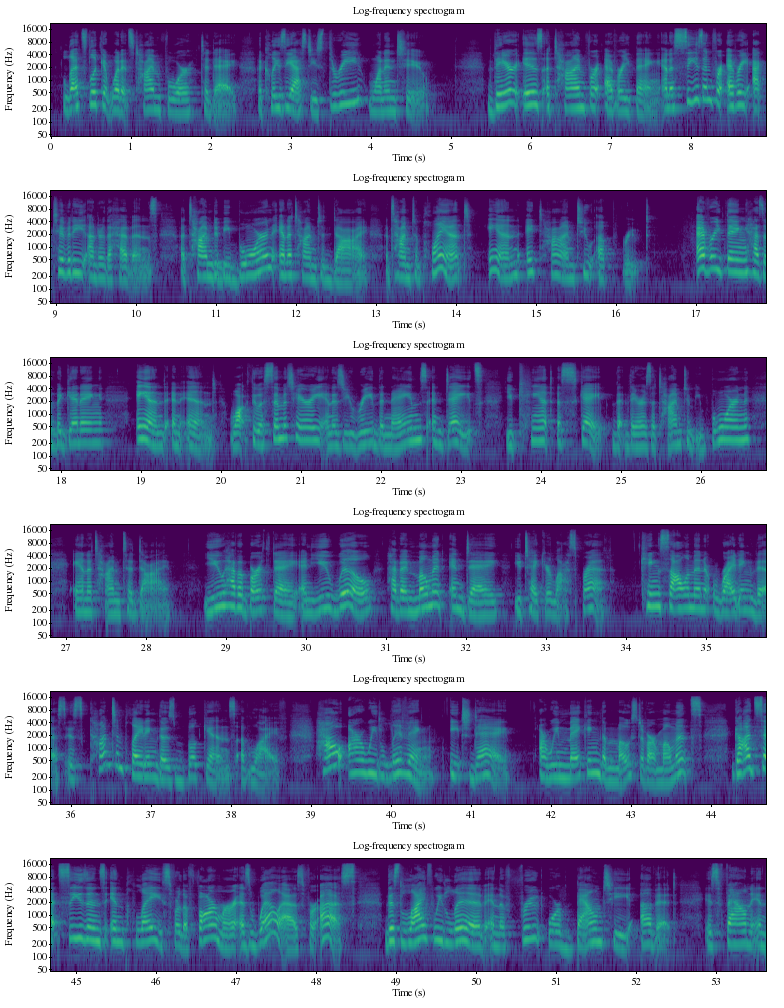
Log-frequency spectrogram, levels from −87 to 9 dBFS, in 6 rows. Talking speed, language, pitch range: 170 wpm, English, 190-250 Hz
